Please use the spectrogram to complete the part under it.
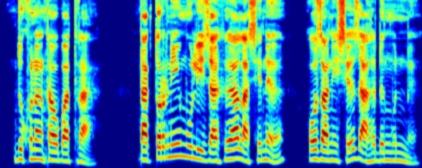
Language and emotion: Bodo, neutral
